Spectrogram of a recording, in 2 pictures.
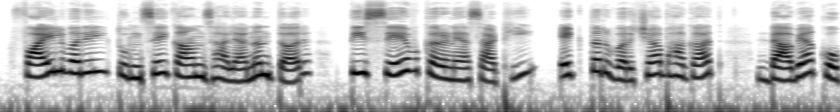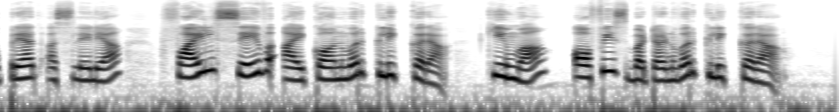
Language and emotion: Marathi, neutral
